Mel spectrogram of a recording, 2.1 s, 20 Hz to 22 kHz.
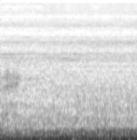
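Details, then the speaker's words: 1979 Bayliner inboard, just rebuilt, idling with water supply after idle dropped slightly: deep, even rumble, no knocking or miss; oil pressure good, charging, little blow-by. "Still charging. RPM gauge is not working. But Pretty good. it's running. Sounds good."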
